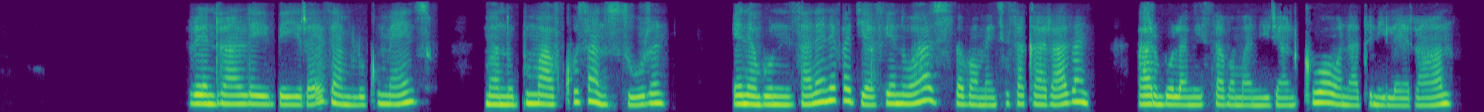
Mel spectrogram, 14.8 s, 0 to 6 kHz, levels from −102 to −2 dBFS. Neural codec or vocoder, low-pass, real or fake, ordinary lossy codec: none; 5.4 kHz; real; AAC, 32 kbps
